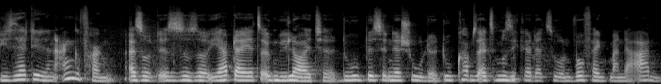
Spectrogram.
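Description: A fairly quick delivery with hardly any pauses on a very clean recording with a silent background. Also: woman, medium pitch for a woman, fairly even intonation. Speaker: podcast host. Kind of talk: casual interview chat. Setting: youth centre, children in background.

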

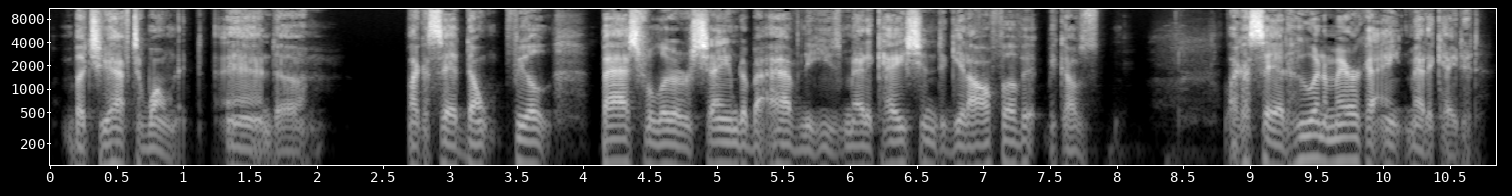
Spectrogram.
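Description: The speaker has a North Carolina accent. The pace is fairly quick. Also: man, very deep, low pitch for a man, ordinary pitch variation, very clean recording, silent background. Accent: US Southern (North Carolina). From North Carolina, Randolph County. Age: 40s. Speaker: person in recovery, peer support specialist. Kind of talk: testimony. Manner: halting.

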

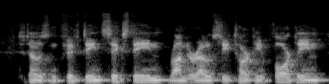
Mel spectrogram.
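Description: A man's fairly low voice with an Irish accent and a bright, sharp tone, against a quiet background. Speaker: podcast co-host. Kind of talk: interview.

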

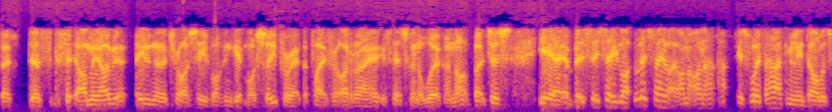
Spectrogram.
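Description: A man speaks fast at a medium pitch with ordinary pitch variation, his voice carrying a slightly husky edge in a dry, close sound with no echo.

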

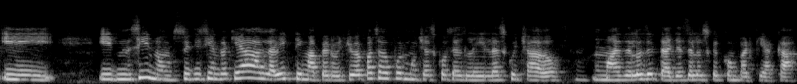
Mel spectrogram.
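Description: Using an unremarkable speaking voice, a woman talks at a fairly quick pace, fairly high in pitch with ordinary pitch variation. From Colombia. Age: 30s. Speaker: artist. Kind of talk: casual interview.

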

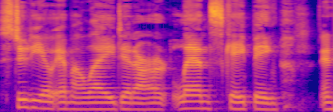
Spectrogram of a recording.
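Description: Her voice is very deep and low for a woman, with a flat, monotone intonation. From US South, Jackson, Mississippi. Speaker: ballpark planning executive. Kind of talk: interview. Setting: office at a stadium.

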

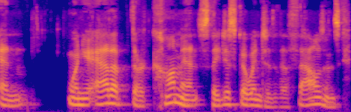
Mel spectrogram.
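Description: A man talks with a fairly high pitch. His voice is somewhat breathy. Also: quiet background. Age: 50s. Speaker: author and retired middle school teacher. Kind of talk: interview.

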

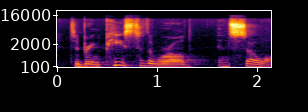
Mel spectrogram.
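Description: A man's somewhat breathy voice, fairly high in pitch, with a dark, mellow tone. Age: 60s. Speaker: podcast co-host, doctor. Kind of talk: casual chat about Judaism and life.

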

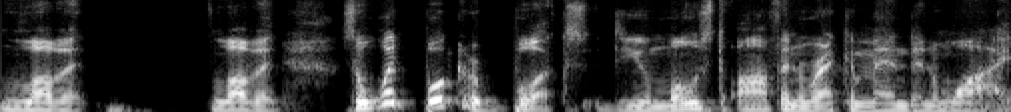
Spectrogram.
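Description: Over a quiet background, a man talks at a moderate pace and medium pitch. His voice is somewhat breathy, with lively intonation. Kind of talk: interview.

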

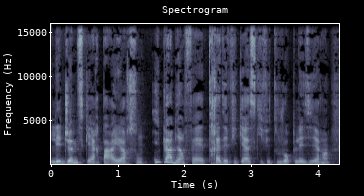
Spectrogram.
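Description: Here a woman speaks at a fairly low pitch. Her tone is dark and mellow. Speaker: film podcast host. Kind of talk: solo podcast film reviews.

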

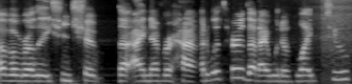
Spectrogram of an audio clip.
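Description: With ordinary pitch variation and a moderate pace, a woman talks in a plain, everyday voice. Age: 20s. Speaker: counseling client. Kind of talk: counseling session.

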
